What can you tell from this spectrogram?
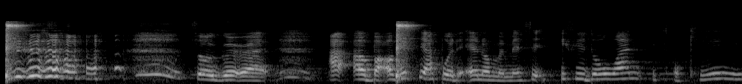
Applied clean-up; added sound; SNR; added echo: none; Tambourine; 0 dB; reverberation time 2.1 s.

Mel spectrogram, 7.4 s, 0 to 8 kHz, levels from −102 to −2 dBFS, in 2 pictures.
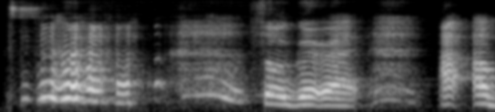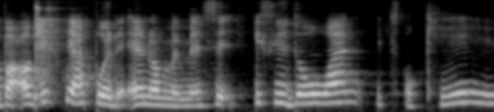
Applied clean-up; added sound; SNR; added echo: neural mask model DeepFilterNet 3.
